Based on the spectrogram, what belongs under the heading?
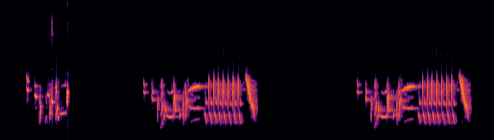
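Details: European goldfinch singing Tadmait song meant to teach young birds error-free singing: three phrases separated by silences, the longer ones opening with jumbled twitters and closing in a rapid, buzzy, evenly pulsed trill.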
